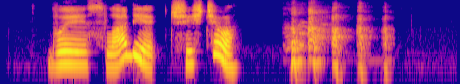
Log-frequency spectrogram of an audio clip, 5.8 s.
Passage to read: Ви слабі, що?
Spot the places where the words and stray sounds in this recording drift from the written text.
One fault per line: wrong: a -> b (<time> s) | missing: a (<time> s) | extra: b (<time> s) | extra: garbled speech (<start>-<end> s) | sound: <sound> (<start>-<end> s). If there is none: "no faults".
extra: чи (2.1 s)
sound: laugh (3.5-5.0 s)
